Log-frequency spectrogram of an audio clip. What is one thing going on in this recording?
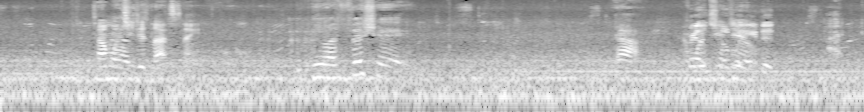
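A young woman speaks casually close by.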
